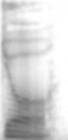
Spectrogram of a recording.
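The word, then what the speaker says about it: 洋: El primer kanji se lee wa y el segundo kanji se lee yo.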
